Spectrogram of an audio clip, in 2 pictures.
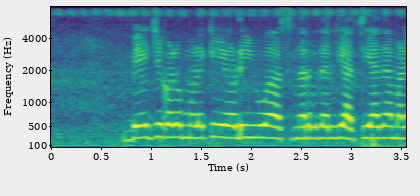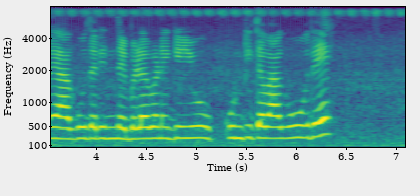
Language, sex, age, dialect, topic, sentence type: Kannada, female, 18-24, Central, agriculture, question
